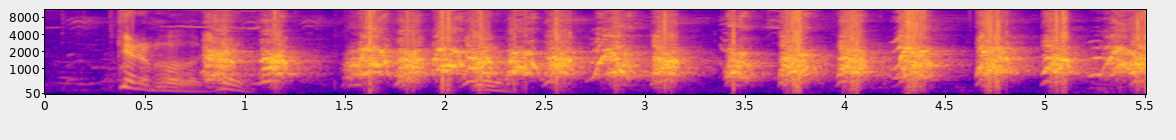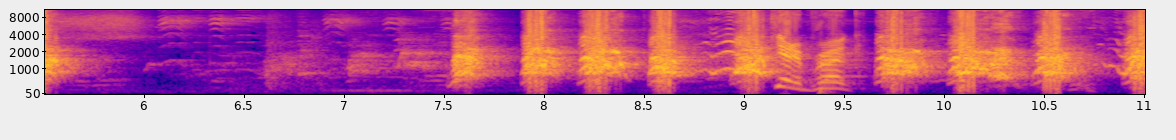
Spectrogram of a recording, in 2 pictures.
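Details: Puppies named Lola and Brooke bark at their own image on a screen: rapid, sharp yappy barks in dense runs, a brief lull mid-way, then another burst, while a person eggs them on with repeated 'get him'.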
